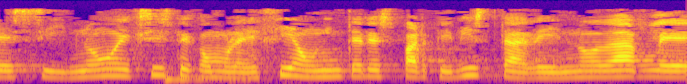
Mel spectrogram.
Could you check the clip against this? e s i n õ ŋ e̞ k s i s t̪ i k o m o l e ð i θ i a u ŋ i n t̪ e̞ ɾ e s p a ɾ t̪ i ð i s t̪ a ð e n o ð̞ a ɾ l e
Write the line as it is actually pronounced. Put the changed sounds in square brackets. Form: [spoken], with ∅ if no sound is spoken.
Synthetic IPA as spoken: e s i n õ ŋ e̞ k s i s t̪ [e] k o m o l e ð [e] θ i a u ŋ i n t̪ e̞ ɾ e s p a ɾ t̪ i ð i s t̪ a ð e n o ð̞ a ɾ l e

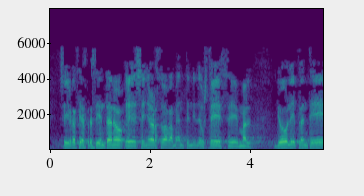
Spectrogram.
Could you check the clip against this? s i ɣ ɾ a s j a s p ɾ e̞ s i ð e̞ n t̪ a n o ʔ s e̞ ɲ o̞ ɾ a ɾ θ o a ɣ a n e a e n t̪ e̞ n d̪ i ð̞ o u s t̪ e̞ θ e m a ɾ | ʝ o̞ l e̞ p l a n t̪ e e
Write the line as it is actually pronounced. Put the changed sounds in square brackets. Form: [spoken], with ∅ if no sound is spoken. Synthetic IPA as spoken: s i ɣ ɾ a [θ] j a s p ɾ e̞ s i ð e̞ n t̪ a n o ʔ s e̞ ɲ o̞ ɾ a ɾ θ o a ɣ a [m] e a e n t̪ e̞ n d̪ i ð̞ o u s t̪ e̞ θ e m a [l] | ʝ o̞ l e̞ p l a n t̪ e e

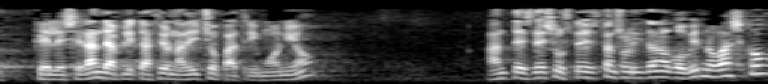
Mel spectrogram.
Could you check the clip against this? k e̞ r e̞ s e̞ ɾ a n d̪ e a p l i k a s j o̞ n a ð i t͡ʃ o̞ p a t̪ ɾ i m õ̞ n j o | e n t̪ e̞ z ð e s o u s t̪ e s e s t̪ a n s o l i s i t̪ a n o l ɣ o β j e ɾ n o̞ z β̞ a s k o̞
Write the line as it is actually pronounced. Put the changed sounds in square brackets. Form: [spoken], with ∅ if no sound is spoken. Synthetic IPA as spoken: k e̞ [l] e̞ s e̞ ɾ a n d̪ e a p l i k a [θ] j o̞ n a ð i t͡ʃ o̞ p a t̪ ɾ i m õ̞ n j o | [a] n t̪ e̞ z ð e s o u s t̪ e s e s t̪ a n s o l i [θ] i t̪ a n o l ɣ o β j e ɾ n o̞ [∅] β̞ a s k o̞

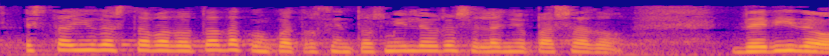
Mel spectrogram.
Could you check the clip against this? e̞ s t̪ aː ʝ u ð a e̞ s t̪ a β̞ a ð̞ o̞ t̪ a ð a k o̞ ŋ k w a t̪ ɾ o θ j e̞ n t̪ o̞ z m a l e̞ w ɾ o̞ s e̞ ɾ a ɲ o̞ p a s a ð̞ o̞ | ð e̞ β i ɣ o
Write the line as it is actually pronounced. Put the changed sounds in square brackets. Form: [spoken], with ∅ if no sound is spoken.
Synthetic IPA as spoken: e̞ s t̪ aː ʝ u ð a e̞ s t̪ a β̞ a ð̞ o̞ t̪ a ð a k o̞ ŋ k w a t̪ ɾ o θ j e̞ n t̪ o̞ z m [i] l e̞ w ɾ o̞ s e̞ [l] a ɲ o̞ p a s a ð̞ o̞ | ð e̞ β i [ð] o

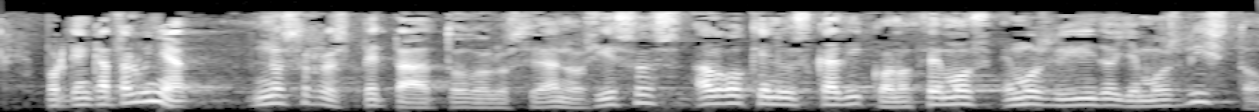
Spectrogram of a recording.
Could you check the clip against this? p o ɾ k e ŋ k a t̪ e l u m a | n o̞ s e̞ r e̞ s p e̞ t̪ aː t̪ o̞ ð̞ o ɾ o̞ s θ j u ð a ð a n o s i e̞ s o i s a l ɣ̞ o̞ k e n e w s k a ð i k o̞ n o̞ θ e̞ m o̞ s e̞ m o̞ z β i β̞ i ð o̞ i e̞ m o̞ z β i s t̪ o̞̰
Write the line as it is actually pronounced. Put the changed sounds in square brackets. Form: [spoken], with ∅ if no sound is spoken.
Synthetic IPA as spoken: p o ɾ k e ŋ k a t̪ [a] l u [ɲ] a | n o̞ s e̞ r e̞ s p e̞ t̪ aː t̪ o̞ ð̞ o [l] o̞ s θ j u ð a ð a n o s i e̞ s o [e] s a l ɣ̞ o̞ k e n e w s k a ð i k o̞ n o̞ θ e̞ m o̞ s e̞ m o̞ z β i β̞ i ð o̞ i e̞ m o̞ z β i s t̪ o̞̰

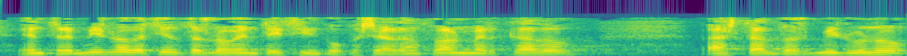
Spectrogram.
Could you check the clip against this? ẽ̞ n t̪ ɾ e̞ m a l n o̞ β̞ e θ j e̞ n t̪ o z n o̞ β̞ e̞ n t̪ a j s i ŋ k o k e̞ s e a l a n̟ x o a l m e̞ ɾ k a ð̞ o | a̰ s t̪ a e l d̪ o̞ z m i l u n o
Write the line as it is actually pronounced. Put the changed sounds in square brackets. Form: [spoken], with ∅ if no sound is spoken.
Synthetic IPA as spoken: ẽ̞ n t̪ ɾ e̞ m [i] l n o̞ β̞ e θ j e̞ n t̪ o z n o̞ β̞ e̞ n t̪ a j [θ] i ŋ k o k e̞ s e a l a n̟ [θ] o a l m e̞ ɾ k a ð̞ o | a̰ s t̪ a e l d̪ o̞ z m i l u n o

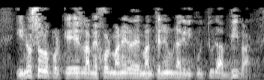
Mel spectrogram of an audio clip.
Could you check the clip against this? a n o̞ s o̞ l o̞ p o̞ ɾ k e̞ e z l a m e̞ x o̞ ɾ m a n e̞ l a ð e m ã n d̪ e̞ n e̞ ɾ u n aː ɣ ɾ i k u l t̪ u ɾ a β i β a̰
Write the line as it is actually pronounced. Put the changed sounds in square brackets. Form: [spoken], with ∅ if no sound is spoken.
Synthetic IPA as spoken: [i] n o̞ s o̞ l o̞ p o̞ ɾ k e̞ e z l a m e̞ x o̞ ɾ m a n e̞ [ɾ] a ð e m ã n [t̪] e̞ n e̞ ɾ u n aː ɣ ɾ i k u l t̪ u ɾ a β i β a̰

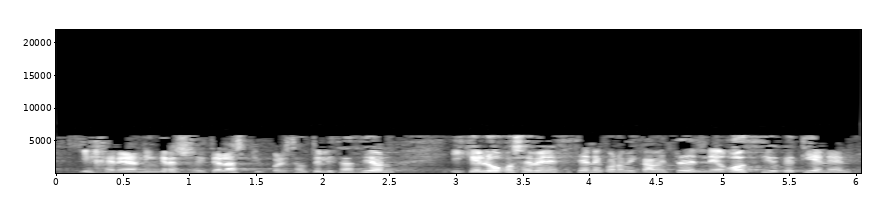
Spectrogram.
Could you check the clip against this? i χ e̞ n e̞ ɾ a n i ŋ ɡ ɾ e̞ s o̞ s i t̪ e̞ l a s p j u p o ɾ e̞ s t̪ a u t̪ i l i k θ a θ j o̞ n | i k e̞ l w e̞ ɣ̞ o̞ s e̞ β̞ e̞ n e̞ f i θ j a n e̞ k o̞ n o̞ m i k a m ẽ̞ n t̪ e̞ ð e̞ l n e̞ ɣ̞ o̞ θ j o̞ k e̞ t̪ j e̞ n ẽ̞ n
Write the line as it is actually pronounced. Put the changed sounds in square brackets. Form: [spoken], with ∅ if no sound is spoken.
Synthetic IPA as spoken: i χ e̞ n e̞ ɾ a n i ŋ ɡ ɾ e̞ s o̞ s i t̪ e̞ l a s p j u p o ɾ e̞ s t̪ a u t̪ i l i [∅] θ a θ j o̞ n | i k e̞ l w e̞ ɣ̞ o̞ s e̞ β̞ e̞ n e̞ f i θ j a n e̞ k o̞ n o̞ m i k a m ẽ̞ n t̪ e̞ ð e̞ l n e̞ ɣ̞ o̞ θ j o̞ k e̞ t̪ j e̞ n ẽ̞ n

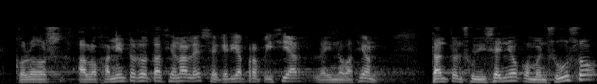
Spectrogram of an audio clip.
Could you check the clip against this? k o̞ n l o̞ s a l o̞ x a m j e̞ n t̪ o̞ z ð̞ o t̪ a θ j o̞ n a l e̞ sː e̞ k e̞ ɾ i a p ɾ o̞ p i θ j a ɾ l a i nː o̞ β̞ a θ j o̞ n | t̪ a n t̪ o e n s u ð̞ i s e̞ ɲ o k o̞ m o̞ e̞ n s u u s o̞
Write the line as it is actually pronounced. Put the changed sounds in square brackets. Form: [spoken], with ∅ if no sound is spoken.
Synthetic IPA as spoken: k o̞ n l o̞ s a l o̞ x a m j e̞ n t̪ o̞ z ð̞ o t̪ a θ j o̞ n a l e̞ sː e̞ k e̞ ɾ i a p ɾ o̞ p i θ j a ɾ l a i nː o̞ β̞ a θ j o̞ n | t̪ a n t̪ o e n s u ð̞ i s e̞ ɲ o k o̞ m o̞ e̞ n s u u s o̞

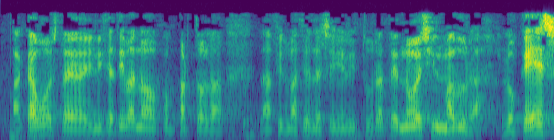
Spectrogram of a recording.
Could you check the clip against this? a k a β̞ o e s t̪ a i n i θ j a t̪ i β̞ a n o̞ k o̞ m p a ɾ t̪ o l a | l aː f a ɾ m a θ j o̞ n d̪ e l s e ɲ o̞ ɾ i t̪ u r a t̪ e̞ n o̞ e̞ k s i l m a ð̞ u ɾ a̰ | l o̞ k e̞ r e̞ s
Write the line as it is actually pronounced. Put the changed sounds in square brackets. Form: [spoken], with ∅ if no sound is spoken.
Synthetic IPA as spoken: a k a β̞ o e s t̪ a i n i θ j a t̪ i β̞ a n o̞ k o̞ m p a ɾ t̪ o l a | l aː f [i] ɾ m a θ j o̞ n d̪ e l s e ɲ o̞ ɾ i t̪ u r a t̪ e̞ n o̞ e̞ [∅] s i l m a ð̞ u ɾ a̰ | l o̞ k e̞ [∅] e̞ s

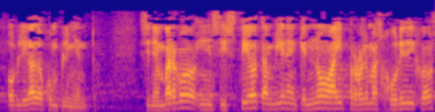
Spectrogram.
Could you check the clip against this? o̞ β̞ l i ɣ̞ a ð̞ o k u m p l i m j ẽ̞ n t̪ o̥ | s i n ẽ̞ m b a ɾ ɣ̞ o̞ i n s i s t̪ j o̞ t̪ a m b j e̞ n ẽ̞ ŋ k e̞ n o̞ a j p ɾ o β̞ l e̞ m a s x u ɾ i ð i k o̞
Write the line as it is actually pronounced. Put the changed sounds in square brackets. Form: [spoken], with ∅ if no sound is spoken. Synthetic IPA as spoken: o̞ β̞ l i ɣ̞ a ð̞ o k u m p l i m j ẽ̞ n t̪ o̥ | s i n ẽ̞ m b a ɾ ɣ̞ o̞ i n s i s t̪ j o̞ t̪ a m b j e̞ n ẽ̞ ŋ k e̞ n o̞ a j p ɾ o β̞ l e̞ m a s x u ɾ i ð i k o̞

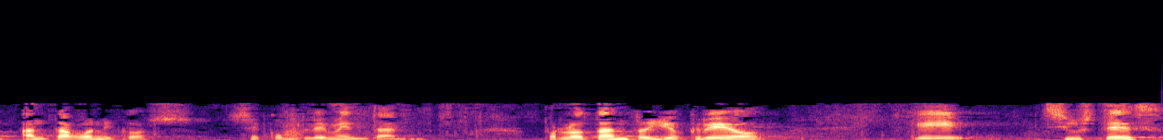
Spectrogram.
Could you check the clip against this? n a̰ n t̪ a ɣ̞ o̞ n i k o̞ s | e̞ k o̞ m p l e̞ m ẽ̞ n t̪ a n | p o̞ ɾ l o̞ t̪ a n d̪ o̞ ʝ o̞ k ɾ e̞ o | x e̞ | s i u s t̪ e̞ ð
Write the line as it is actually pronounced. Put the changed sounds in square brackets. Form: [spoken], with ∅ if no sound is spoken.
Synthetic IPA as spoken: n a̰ n t̪ a ɣ̞ o̞ n i k o̞ [sː] | e̞ k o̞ m p l e̞ m ẽ̞ n t̪ a n | p o̞ ɾ l o̞ t̪ a n [t̪] o̞ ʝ o̞ k ɾ e̞ o | [k] e̞ | s i u s t̪ e̞ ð

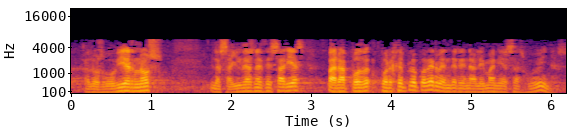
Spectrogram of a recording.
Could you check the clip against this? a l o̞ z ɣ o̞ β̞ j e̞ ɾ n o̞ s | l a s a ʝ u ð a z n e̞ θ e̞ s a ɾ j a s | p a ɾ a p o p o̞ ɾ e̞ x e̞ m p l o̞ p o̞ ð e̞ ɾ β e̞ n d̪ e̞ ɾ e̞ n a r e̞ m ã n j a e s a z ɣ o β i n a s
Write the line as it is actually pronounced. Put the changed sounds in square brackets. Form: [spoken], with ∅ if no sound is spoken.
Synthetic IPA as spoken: a l o̞ z ɣ o̞ β̞ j e̞ ɾ n o̞ s | l a s a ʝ u ð a z n e̞ θ e̞ s a ɾ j a s | p a ɾ a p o p o̞ ɾ e̞ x e̞ m p l o̞ p o̞ ð e̞ ɾ β e̞ n d̪ e̞ ɾ e̞ n a [l] e̞ m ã n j a e s a z ɣ o β i n a s

